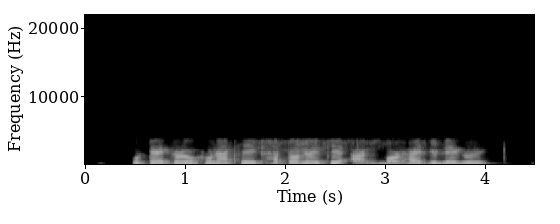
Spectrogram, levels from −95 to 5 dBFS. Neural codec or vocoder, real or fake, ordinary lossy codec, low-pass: codec, 16 kHz, 2 kbps, FreqCodec, larger model; fake; Opus, 32 kbps; 3.6 kHz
